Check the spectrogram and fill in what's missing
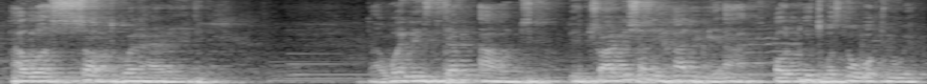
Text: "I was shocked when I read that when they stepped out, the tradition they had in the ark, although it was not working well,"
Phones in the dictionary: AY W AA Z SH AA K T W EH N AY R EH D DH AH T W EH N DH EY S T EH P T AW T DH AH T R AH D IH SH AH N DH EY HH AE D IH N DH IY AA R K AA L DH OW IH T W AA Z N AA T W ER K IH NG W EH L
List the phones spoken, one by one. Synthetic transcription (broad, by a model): AY W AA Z S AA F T W EH N AY R EH D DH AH T W EH N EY S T EH P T AW T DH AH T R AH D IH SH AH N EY HH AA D IH N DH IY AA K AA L IH T W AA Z N AA T W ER K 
